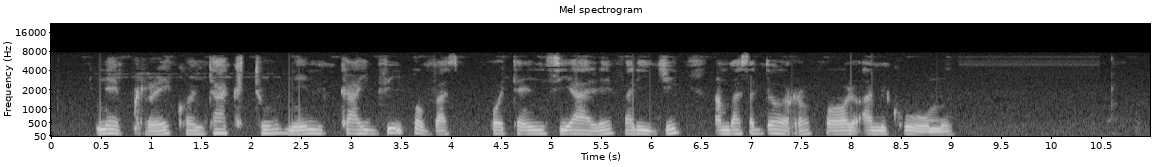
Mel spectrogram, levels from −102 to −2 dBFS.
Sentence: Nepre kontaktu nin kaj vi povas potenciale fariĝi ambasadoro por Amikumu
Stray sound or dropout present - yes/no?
no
